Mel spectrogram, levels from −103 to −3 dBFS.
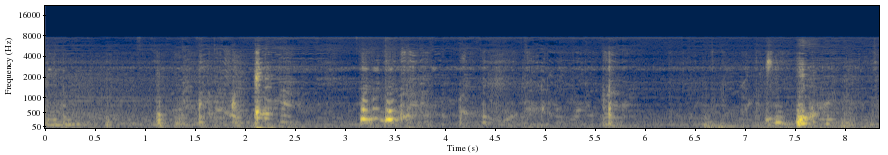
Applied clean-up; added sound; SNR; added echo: neural mask model DeepFilterNet 3.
